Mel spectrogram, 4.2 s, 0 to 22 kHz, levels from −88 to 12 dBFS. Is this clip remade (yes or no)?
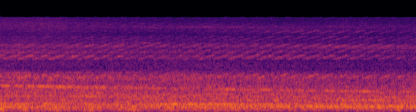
no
